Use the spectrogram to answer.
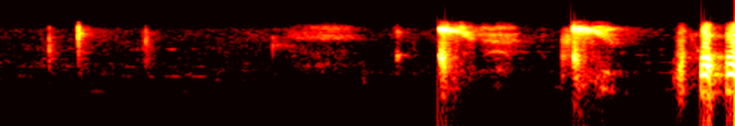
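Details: Ella, a dog, gives sharp, breathy sneezes, quick forceful expulsions of air through the nose.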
